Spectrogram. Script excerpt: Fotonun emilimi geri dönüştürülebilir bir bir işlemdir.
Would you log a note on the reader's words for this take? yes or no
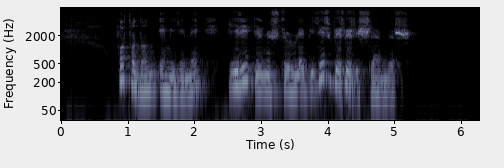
no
